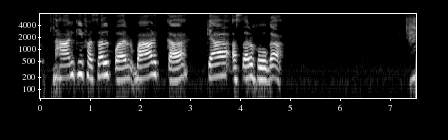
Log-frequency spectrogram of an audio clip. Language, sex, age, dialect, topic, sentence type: Hindi, female, 36-40, Kanauji Braj Bhasha, agriculture, question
